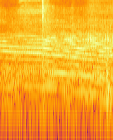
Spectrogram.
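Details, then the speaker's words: School bus during a CDL interior inspection: when the brake pedal is pressed twice, the electric brake assist motor runs with a rough, steady grinding whine, which is normal operation. "press it twice you should hear the brake booster you hear that grinding sound that's the electric motor there's electric brake assist"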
